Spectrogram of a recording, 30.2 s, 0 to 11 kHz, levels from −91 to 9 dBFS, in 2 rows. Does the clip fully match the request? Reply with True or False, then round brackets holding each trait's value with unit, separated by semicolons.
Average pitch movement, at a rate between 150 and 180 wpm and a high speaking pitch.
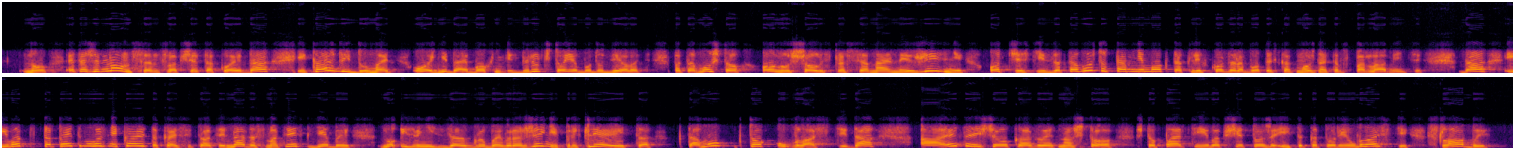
False (5.8 semitones; 160 wpm; 250 Hz)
